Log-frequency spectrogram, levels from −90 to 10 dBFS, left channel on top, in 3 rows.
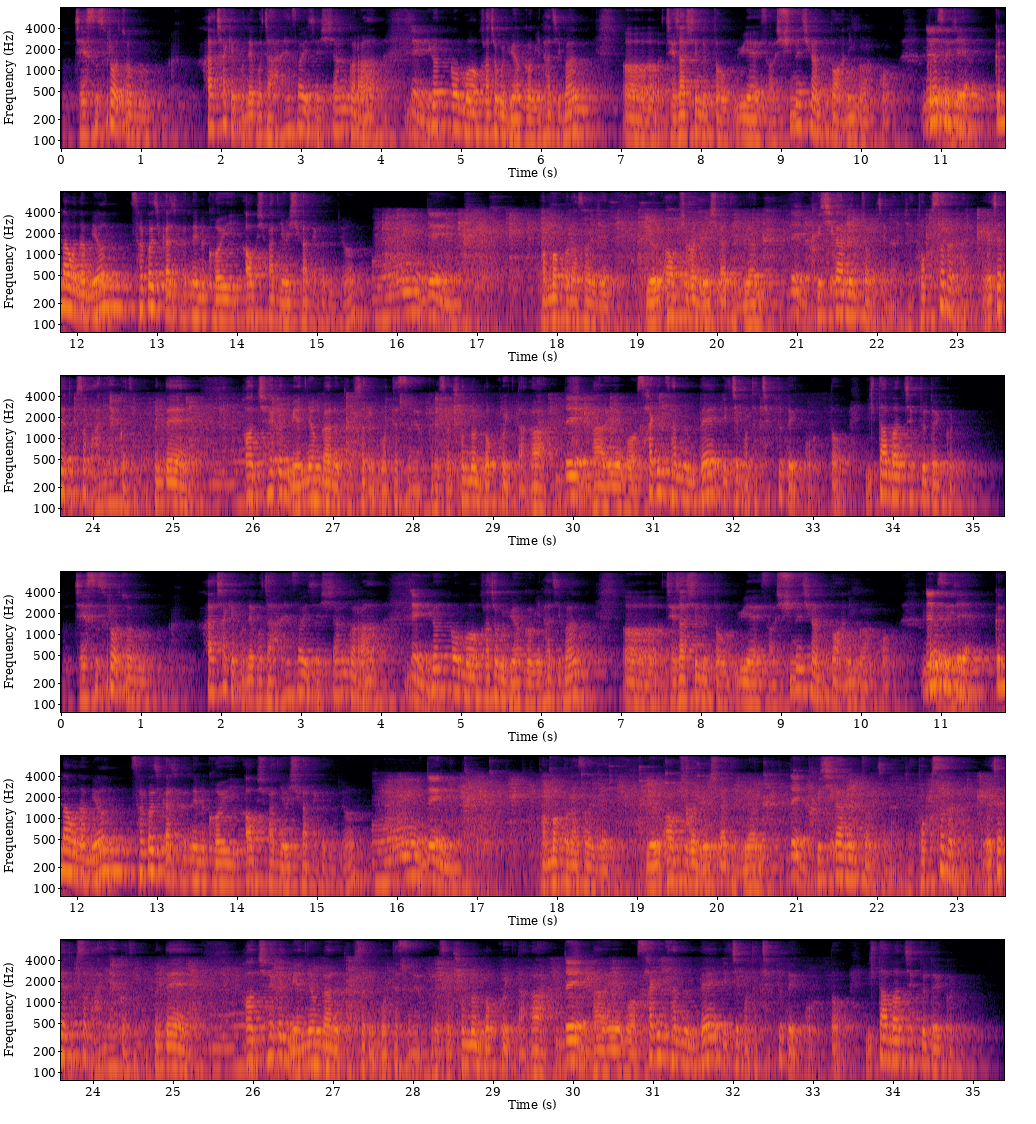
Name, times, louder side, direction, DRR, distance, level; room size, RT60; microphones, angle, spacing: voice 1, 0.2-1.5 1.8-11.3 11.7-15.5 17.8-29.7 30.2-34.7, left 1 dB, 20° left, 4 dB, 1.0 m, -25 dB
voice 2, 4.3-4.6 10.7-11.2 15.7-16.8 20.8-21.2 25.4-26.2 29.8-30.3, right 1 dB, 40° right, 3 dB, 1.3 m, -24 dB
sound 1, 15.7-33.2, left 1 dB, 55° left, 3.6 m, -36 dB
sound 2, 16.8-20.1 20.5-21.5, right 1 dB, 60° right, 2.9 m, -39 dB
11.0 x 9.4 x 4.7 m, 1.3 s
head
